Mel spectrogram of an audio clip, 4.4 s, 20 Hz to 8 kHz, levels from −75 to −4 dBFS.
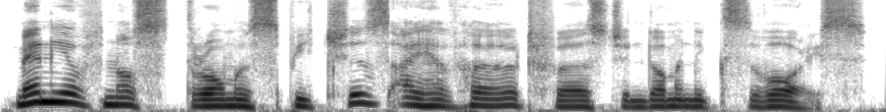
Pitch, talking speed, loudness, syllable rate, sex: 130 Hz, 150 wpm, -17 LUFS, 4.2 syllables/s, male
